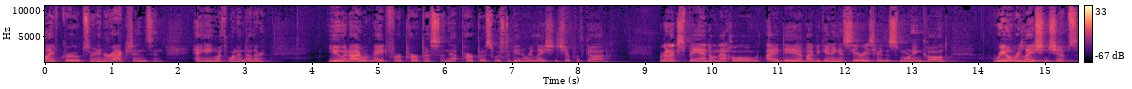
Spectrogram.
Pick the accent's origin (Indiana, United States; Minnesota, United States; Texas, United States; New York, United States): Indiana, United States; moved away as an adult; now in Southern California, United States; I'm from the Midwest. I've been here for 6 years and from Indiana.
